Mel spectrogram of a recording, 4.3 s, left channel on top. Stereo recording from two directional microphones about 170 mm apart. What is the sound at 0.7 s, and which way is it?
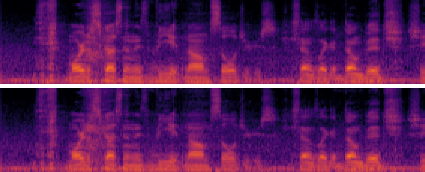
Speech, 15° left (ahead or behind).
